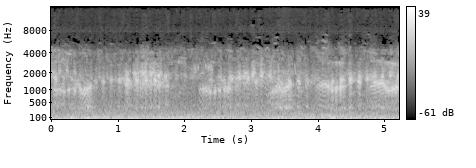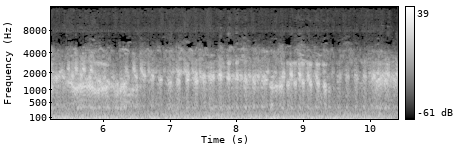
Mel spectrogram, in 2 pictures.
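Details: Frogs in chorus on a lake: many overlapping, rapidly pulsed croaks form a dense, continuous rattling wall of sound, with a steady low rumble underneath.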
